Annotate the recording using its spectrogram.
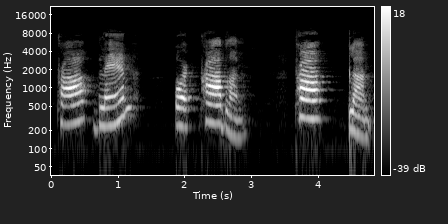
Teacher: stress the first one reduce the second one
